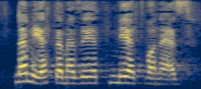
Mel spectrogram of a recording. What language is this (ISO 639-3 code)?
hun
